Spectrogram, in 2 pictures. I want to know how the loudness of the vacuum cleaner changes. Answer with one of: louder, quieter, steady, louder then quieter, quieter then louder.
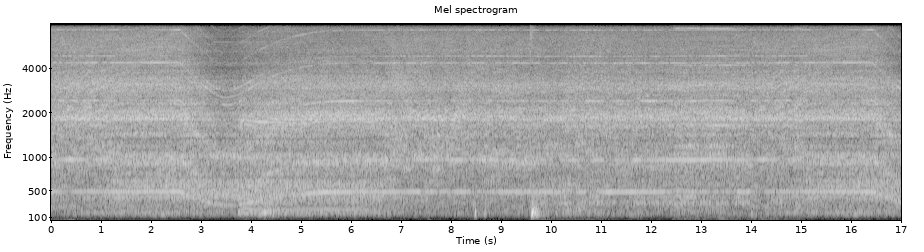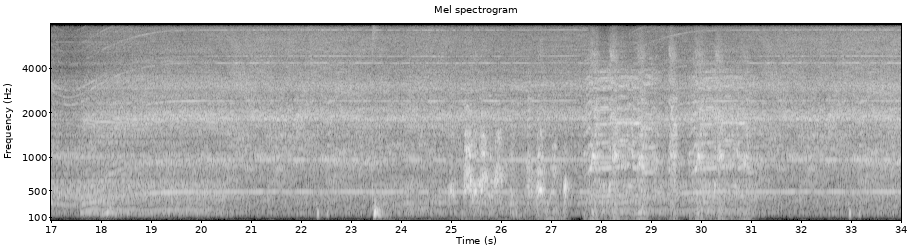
steady.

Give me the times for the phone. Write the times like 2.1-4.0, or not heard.
12.4-15.1.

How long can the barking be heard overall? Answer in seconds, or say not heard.
6 s.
